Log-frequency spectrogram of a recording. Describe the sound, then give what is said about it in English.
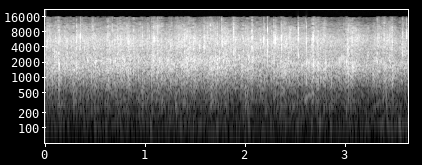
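A church audience applauding steadily for the volunteers, a dense, even wash of clapping that holds at a constant loud level throughout with no voices on top. “And can we just put our hands together for them real quick?”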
